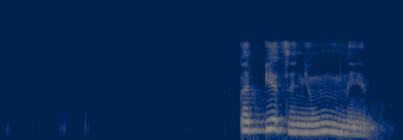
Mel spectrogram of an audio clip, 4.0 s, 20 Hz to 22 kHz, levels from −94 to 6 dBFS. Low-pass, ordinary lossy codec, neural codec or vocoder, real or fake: none; none; codec, 16 kHz, 4.8 kbps, FACodec; fake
